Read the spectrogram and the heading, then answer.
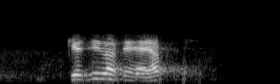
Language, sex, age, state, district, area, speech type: Hindi, male, 45-60, Bihar, Vaishali, urban, conversation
